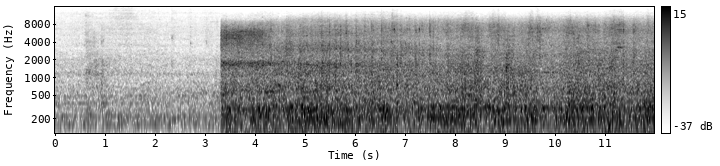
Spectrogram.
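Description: Demolition noise: fainter machine and site noise at first, then about three seconds in, a sudden jump to loud, steady crunching and rumbling as a long-reach excavator's crusher jaws break up a concrete building and rubble comes down.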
